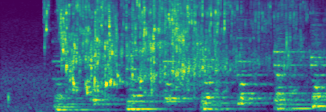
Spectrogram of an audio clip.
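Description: Music starts about a second in, under a loud liquid splash: iced tea being poured from a pitcher into glasses of ice.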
